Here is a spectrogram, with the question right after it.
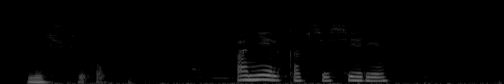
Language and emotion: Russian, neutral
